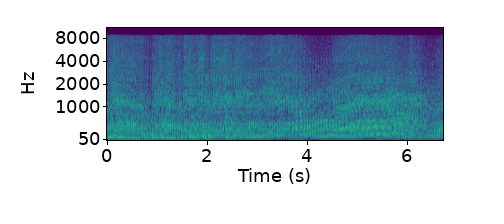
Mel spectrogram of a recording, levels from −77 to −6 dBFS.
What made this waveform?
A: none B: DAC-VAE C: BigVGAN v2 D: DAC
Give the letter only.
C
